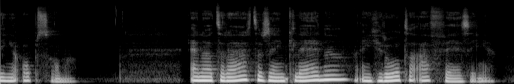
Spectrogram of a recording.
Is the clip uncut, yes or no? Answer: yes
